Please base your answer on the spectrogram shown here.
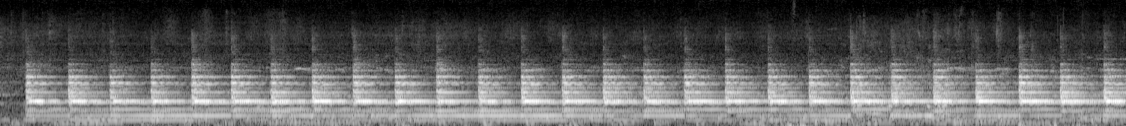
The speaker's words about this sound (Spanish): Las campanitas me están pidiendo que me caigan un ratito.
